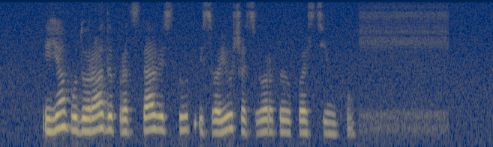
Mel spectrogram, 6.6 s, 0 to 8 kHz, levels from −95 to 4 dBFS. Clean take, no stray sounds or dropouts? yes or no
yes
